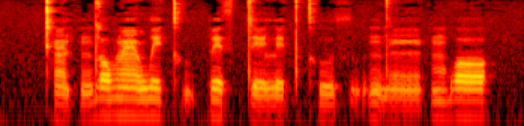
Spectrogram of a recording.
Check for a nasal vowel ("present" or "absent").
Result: present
